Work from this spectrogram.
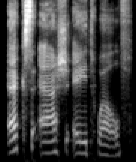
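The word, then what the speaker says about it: X Æ A-12: So, Uh, what the Oh, that said, uh, Elon pronounces it X ash A12.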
